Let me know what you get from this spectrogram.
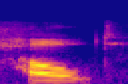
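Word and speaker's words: Hoult: um l fanning and nicholas i think it's pronounced halt the kid that played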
